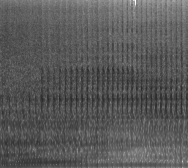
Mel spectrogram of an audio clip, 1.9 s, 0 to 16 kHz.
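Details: Nissan SR20 engine, owner Cristian's car, in a garage, idling with a hard, rapid, very regular metallic knock loud over the engine: a spun bearing.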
